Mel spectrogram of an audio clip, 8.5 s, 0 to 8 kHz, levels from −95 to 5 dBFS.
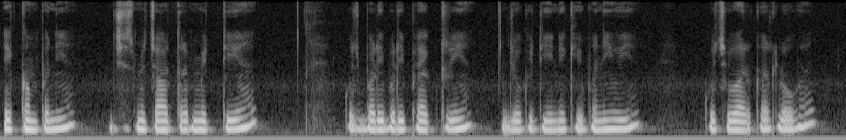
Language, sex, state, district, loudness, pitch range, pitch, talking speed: Hindi, male, Bihar, Samastipur, -22 LUFS, 150-165 Hz, 155 Hz, 155 wpm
